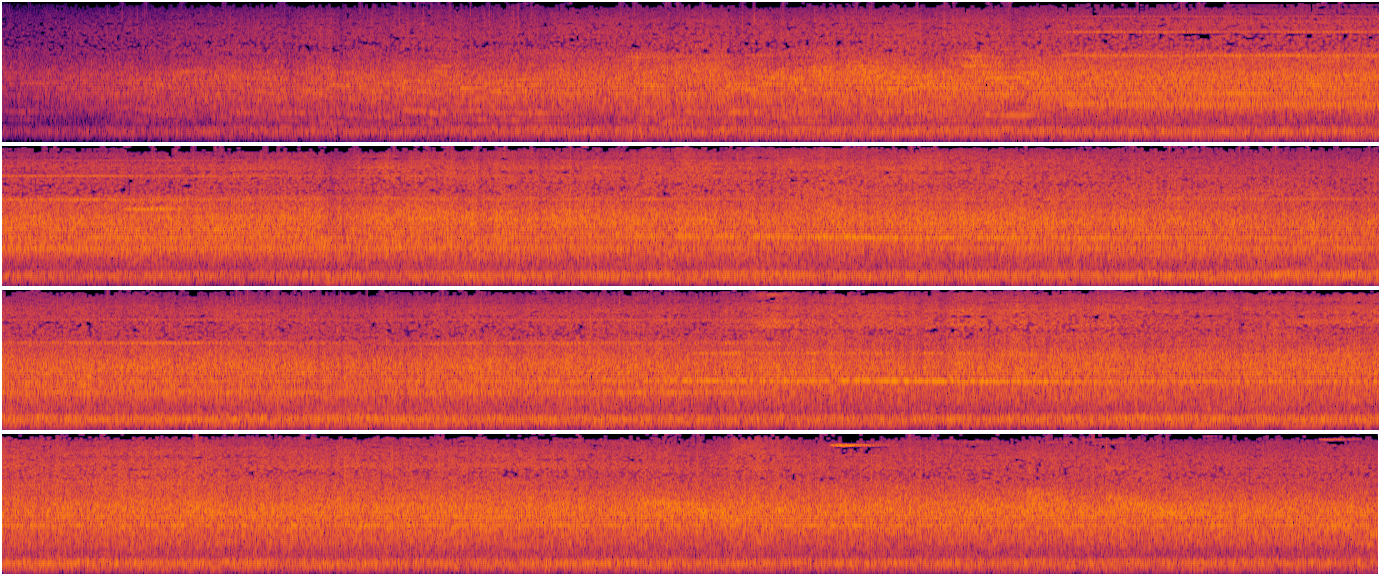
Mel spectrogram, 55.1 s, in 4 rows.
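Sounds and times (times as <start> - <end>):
faint train whine: 0.0 - 55.0
train rolling noise: 0.0 - 55.0.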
